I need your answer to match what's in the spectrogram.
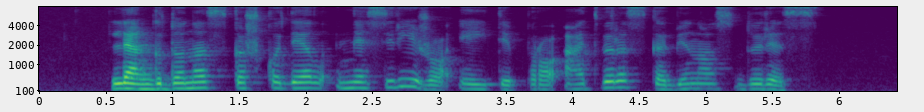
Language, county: Lithuanian, Panevėžys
